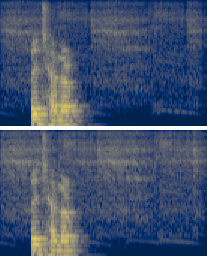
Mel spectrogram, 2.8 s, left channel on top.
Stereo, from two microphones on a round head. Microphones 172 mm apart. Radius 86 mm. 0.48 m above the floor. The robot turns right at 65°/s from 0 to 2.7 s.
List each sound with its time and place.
0.4 s hammering: straight behind, 0.5 m; by 0.9 s 145° right, 0.5 m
